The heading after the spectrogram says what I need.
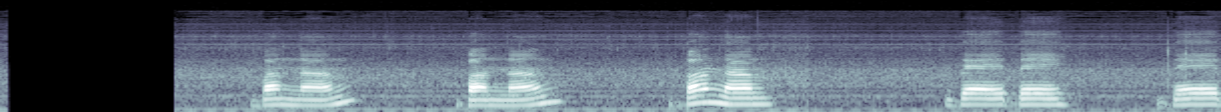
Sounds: Speech

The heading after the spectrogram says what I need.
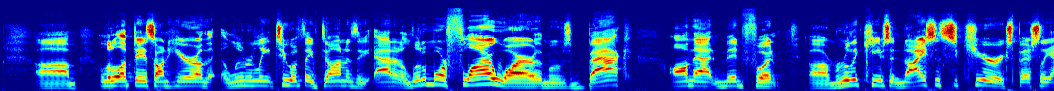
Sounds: Speech

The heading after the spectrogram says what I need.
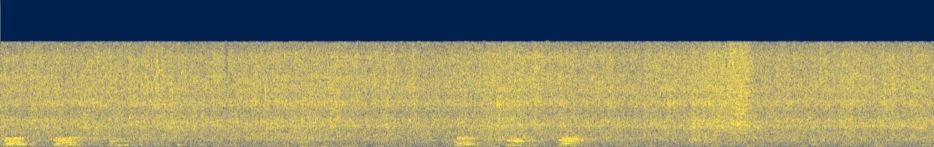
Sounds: sea lion barking

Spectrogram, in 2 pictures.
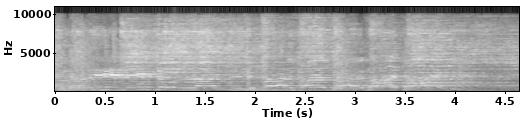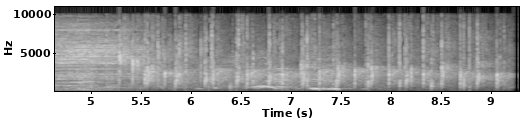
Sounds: Male singing, Music, Speech

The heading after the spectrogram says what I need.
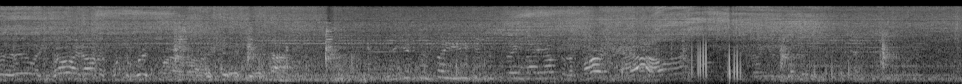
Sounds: Speech, Hiss

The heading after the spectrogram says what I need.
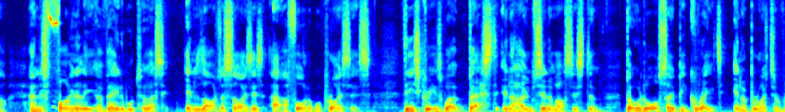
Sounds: Speech

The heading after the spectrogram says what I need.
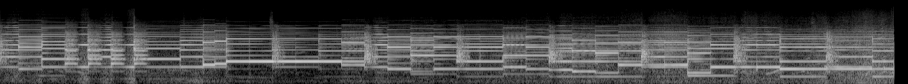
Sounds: Music

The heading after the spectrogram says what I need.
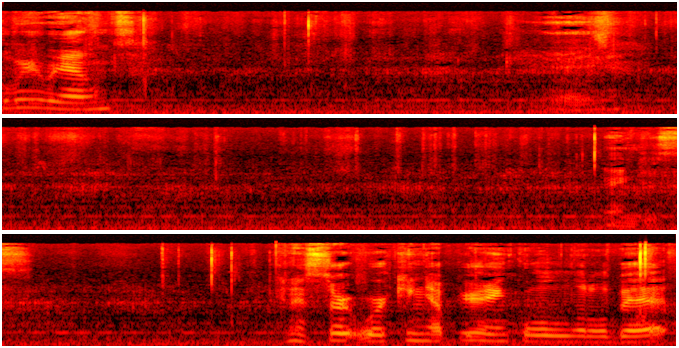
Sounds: Speech

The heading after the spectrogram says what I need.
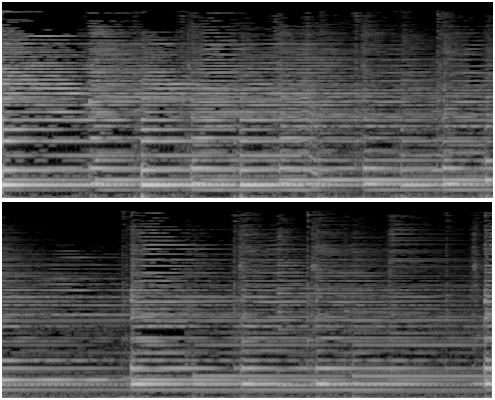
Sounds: Music, Banjo

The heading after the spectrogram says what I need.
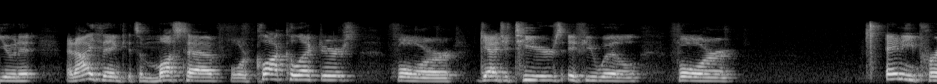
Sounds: Speech

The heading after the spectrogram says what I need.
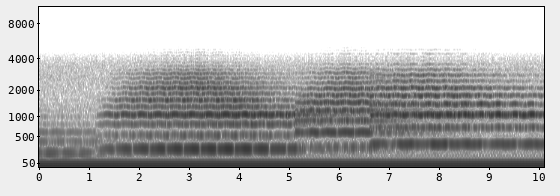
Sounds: Music

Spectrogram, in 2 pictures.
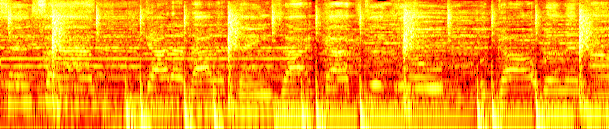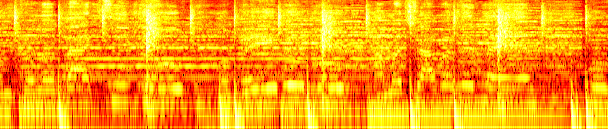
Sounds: Music

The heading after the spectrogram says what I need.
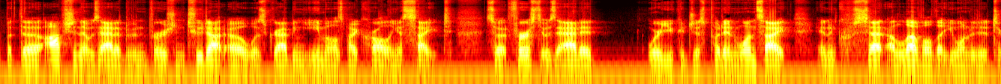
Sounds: Speech

